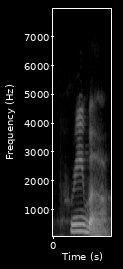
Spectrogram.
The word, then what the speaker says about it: Prima: to say it wrong prima like as in prima hair color hair collection coming out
